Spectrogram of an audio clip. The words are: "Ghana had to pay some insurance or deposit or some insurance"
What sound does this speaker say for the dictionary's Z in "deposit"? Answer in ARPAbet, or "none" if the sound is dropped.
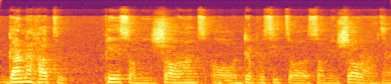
S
